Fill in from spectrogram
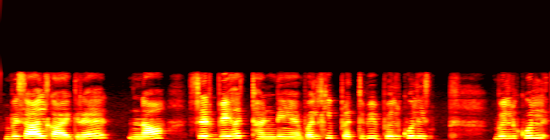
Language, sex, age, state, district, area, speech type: Hindi, female, 18-30, Madhya Pradesh, Hoshangabad, urban, spontaneous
